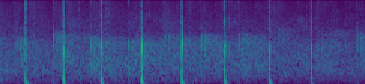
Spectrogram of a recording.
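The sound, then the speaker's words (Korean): A church audience applauds the children steadily, with one set of sharp, evenly spaced claps standing out over a softer bed of clapping from the rest of the audience. No one speaks. “네, 우리 아이들한테 좀 수고했다고 좀박수를 정리해 줄까요?”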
